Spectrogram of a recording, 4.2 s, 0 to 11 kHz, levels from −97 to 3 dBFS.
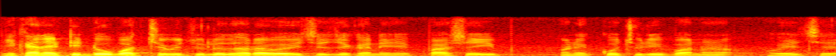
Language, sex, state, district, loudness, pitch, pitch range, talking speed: Bengali, male, West Bengal, North 24 Parganas, -19 LUFS, 140 Hz, 135-145 Hz, 170 wpm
